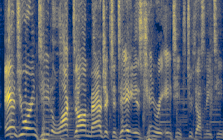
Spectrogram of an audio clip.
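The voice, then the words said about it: Radio announcer voice. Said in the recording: “I'm using a radio voice for some reason. I apologize for that. I like to use my radio voice on the intro”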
